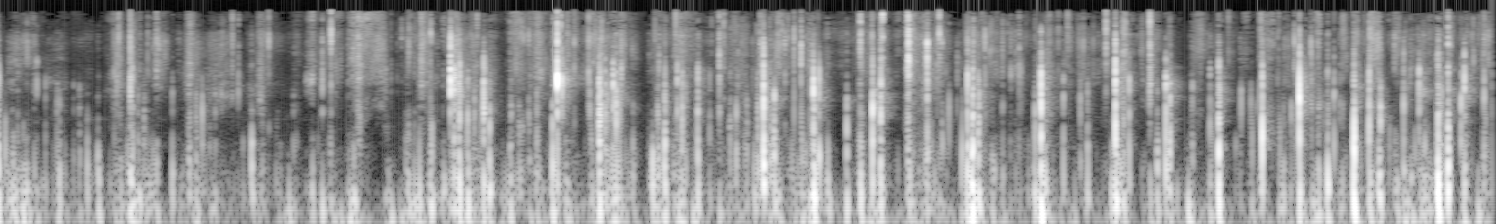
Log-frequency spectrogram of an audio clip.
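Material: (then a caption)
Plastic, paper. Long painted nails scratch and crinkle the surface of a folded paper hiking map inside a plastic cover held upright. The result is a dense, continuous run of sharp crackles and papery rustles, with bright, brittle edges over a soft, thumpy low end.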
